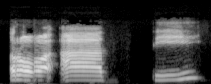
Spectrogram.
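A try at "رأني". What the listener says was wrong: Bukan ra'ati, non wiqayah.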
